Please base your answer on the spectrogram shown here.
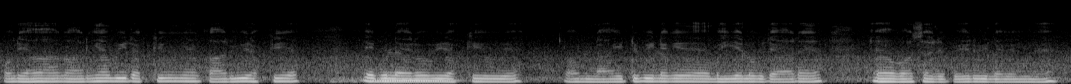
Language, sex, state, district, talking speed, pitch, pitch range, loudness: Hindi, male, Bihar, Gopalganj, 195 wpm, 135 Hz, 130-140 Hz, -20 LUFS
